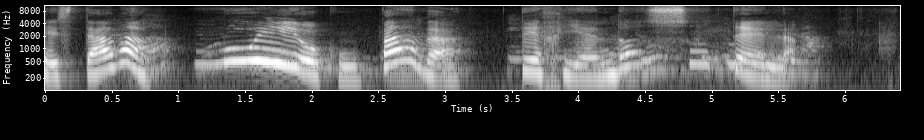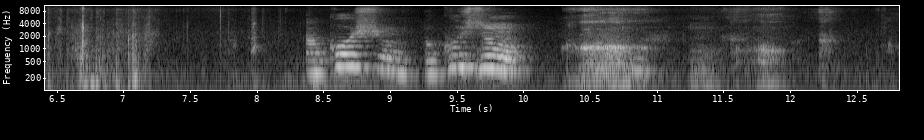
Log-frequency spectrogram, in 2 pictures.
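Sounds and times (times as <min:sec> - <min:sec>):
speech: 0:00.0 - 0:01.0, 0:01.6 - 0:05.8, 0:08.4 - 0:11.0
person imitating pig grunts: 0:10.3 - 0:12.4.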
